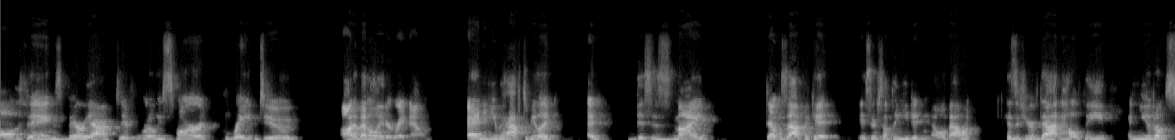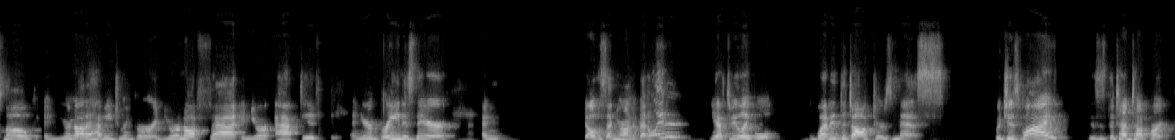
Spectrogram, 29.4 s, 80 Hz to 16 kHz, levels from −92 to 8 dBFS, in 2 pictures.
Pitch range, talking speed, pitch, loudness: 210-280 Hz, 180 wpm, 240 Hz, -26 LUFS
